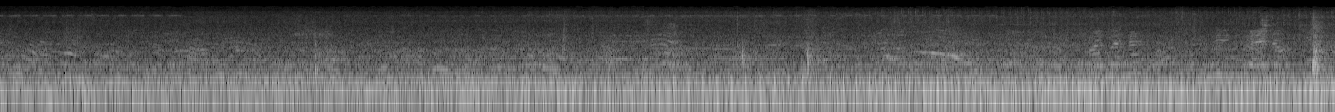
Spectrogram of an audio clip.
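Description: Voices and shouts over a dense, rough rumble of splashing from the paddles of a many-oared pacu jalur racing canoe. The sound grows steadily louder as the canoe comes closer.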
